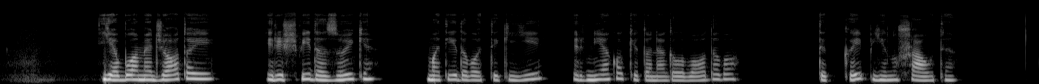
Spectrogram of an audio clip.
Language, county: Lithuanian, Kaunas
